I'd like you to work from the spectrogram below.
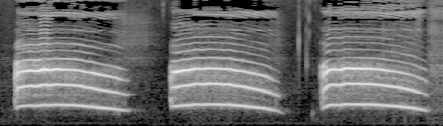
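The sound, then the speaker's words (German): A voice imitates the Death Star warning alarm: three loud, drawn-out wailing tones, each about a second long and sagging slightly in pitch, separated by brief pauses. “Das ist das Todesstern-Warngeräusch.”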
